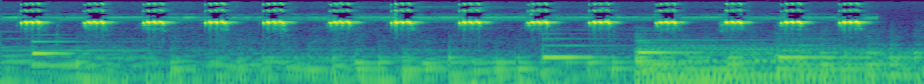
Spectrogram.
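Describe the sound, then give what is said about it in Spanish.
Crickets chirping in the early hours of the night: steady, evenly spaced high-pitched chirps that repeat in a regular rhythm throughout, alone with no voices. “Así que en la madrugada, que solo se oían los grillos,”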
